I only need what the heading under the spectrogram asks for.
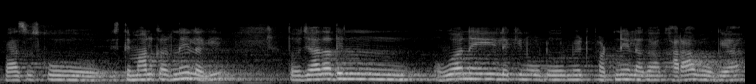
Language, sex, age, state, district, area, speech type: Hindi, female, 30-45, Uttar Pradesh, Varanasi, rural, spontaneous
